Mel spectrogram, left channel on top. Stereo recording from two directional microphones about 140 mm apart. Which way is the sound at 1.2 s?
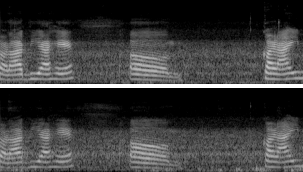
20° left (ahead or behind).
